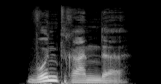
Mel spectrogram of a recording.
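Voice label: "Wundrande", German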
